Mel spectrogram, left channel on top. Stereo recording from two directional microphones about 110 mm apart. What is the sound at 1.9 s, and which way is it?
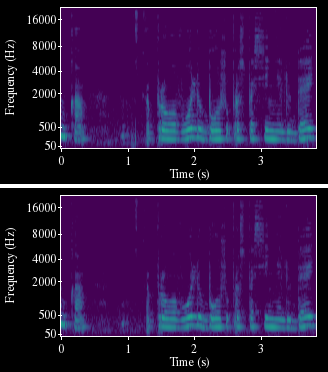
Speech, 25° right (ahead or behind).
